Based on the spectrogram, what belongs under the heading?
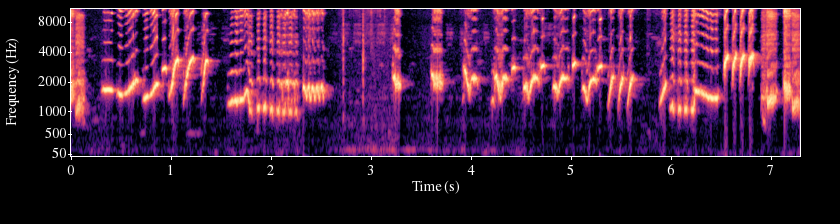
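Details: White-rumped shama singing lively as a lure for a quick response, with varied whistled phrases, a pause with faint low rumble, then a repeated series of rising slurred notes and sharp chips.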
